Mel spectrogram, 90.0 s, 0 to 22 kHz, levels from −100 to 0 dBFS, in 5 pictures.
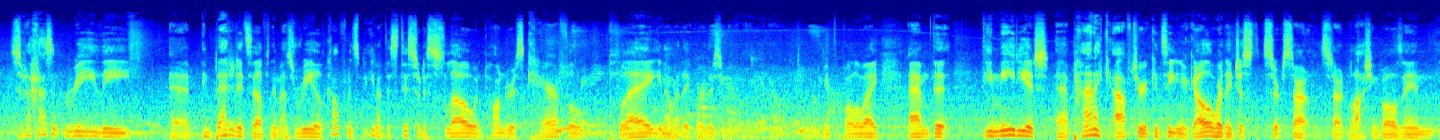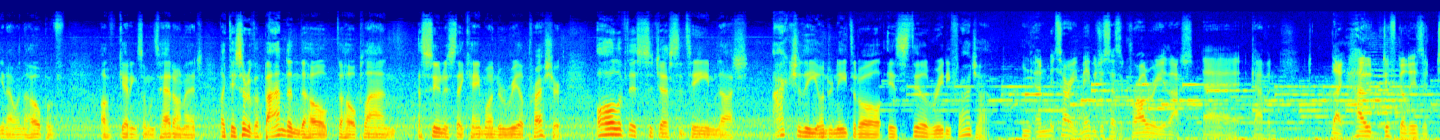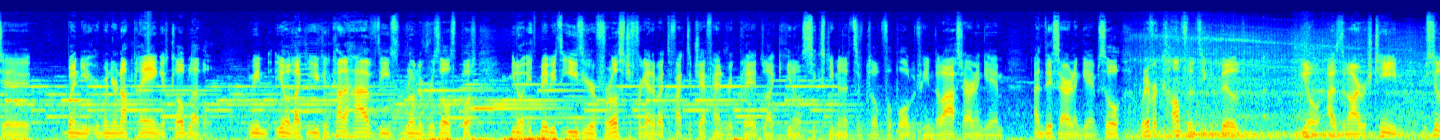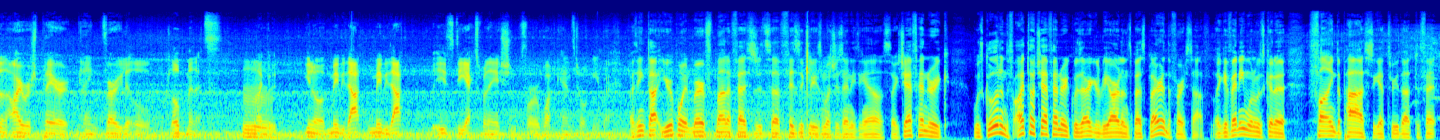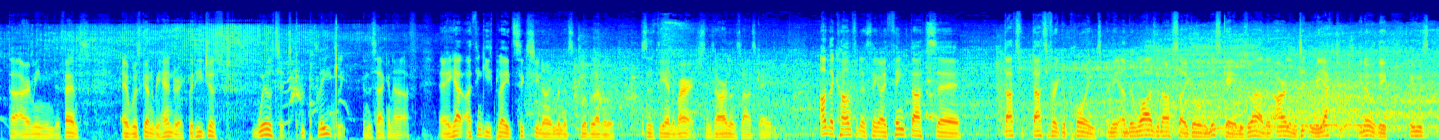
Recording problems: traffic noise; loud; throughout; 9 dB below the speech

